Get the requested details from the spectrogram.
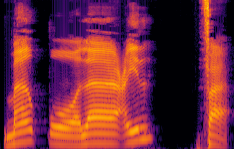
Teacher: Antara el dengan fa nggak boleh ada jeda hening di sana. Ya, nggak boleh ada terputus atau tertahan bunyi el-nya. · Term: lam sukunya, lam sukunnya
